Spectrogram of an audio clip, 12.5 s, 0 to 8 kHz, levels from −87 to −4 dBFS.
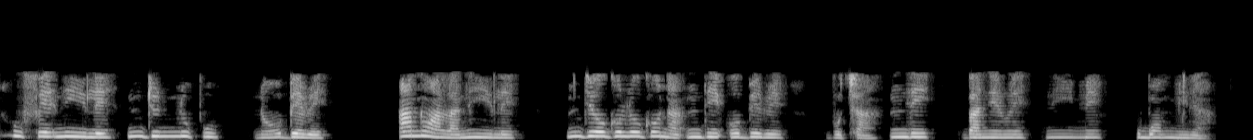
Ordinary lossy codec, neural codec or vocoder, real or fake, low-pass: AAC, 16 kbps; none; real; 7.2 kHz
